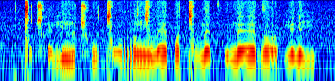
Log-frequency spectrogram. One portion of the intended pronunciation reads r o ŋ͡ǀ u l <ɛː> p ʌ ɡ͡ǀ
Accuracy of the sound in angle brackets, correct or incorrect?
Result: correct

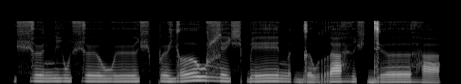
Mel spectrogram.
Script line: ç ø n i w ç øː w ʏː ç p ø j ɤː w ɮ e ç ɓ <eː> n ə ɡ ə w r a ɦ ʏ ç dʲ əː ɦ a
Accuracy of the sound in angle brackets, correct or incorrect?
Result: correct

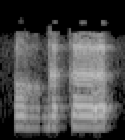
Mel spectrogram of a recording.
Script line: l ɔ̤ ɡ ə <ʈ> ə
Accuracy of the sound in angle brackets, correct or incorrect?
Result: incorrect: k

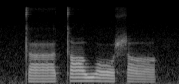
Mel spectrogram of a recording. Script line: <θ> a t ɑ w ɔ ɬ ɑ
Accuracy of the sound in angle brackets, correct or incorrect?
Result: incorrect: t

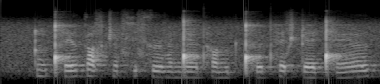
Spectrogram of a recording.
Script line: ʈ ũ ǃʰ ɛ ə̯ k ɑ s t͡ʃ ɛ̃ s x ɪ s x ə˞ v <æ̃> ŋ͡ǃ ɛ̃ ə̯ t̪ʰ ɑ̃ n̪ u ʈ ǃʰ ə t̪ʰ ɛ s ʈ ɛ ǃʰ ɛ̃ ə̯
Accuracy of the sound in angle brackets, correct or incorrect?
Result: correct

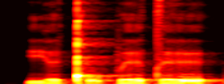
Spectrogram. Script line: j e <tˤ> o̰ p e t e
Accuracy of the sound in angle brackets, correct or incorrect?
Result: incorrect: ǃ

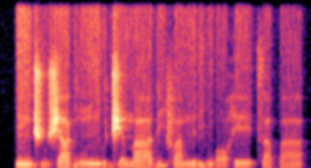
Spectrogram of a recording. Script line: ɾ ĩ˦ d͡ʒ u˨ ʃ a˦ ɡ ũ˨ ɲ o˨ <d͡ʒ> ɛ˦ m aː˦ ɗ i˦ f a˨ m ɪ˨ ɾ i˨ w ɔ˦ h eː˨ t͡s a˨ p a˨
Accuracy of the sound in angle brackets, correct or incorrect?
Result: correct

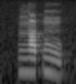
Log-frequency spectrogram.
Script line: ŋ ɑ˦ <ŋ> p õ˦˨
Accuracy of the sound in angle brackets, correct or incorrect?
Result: incorrect: none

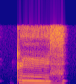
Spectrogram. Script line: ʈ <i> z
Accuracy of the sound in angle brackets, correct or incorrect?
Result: incorrect: e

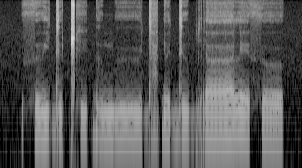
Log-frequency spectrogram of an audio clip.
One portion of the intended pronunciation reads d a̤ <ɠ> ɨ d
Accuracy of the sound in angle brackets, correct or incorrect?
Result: incorrect: ɗ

